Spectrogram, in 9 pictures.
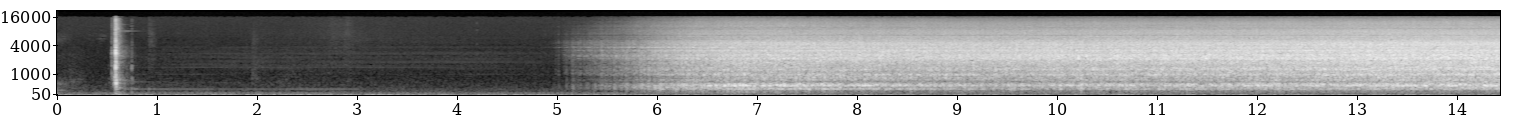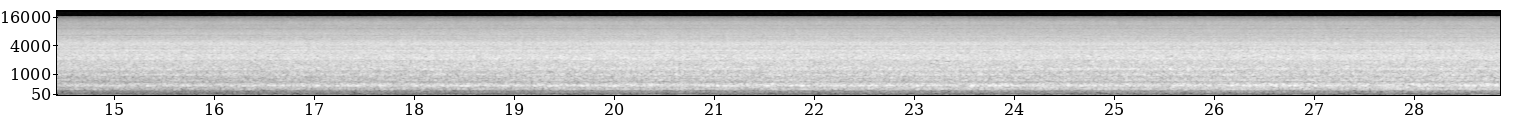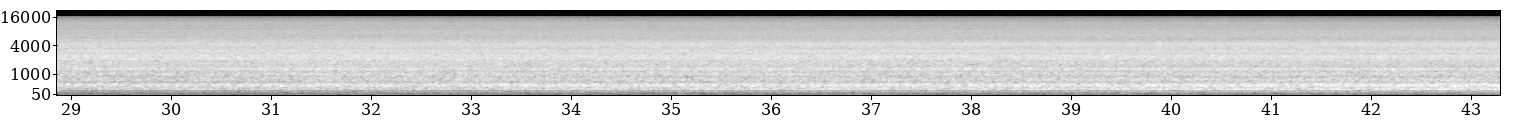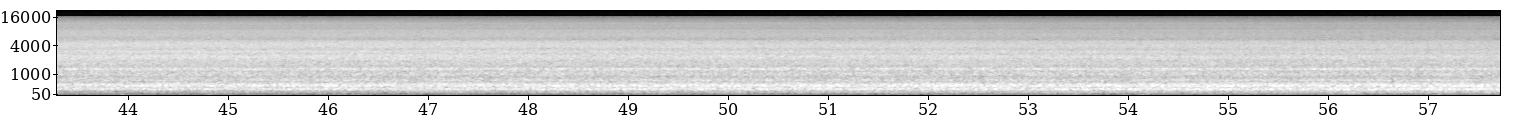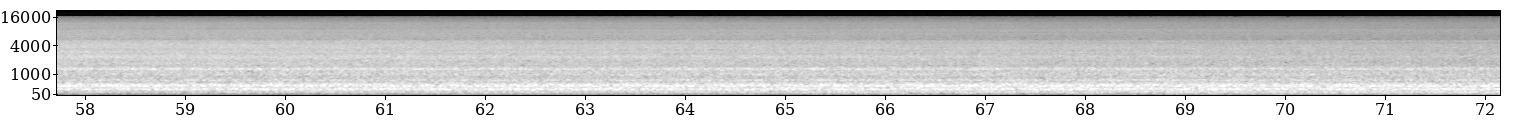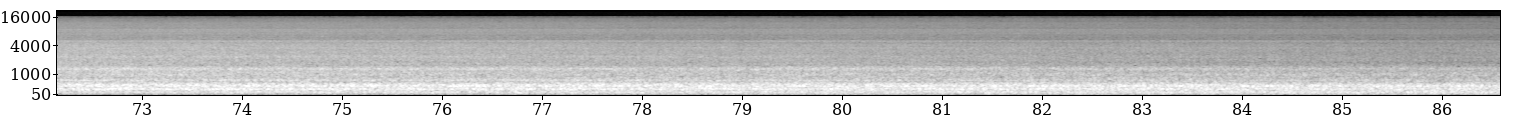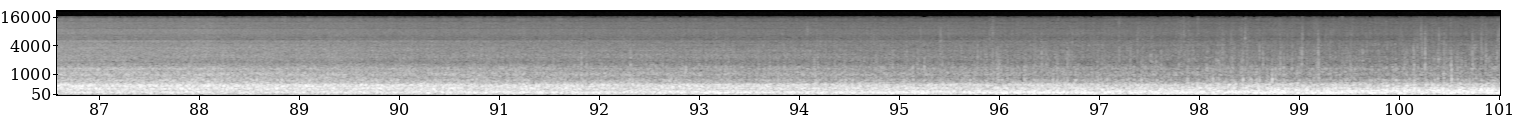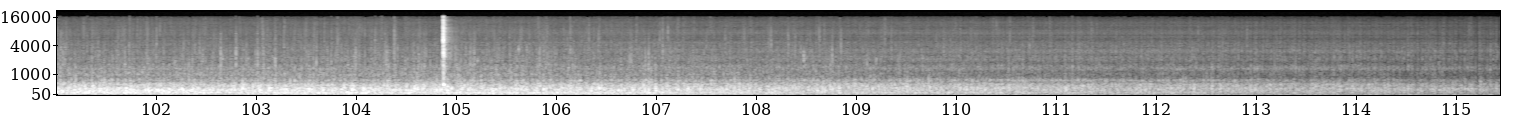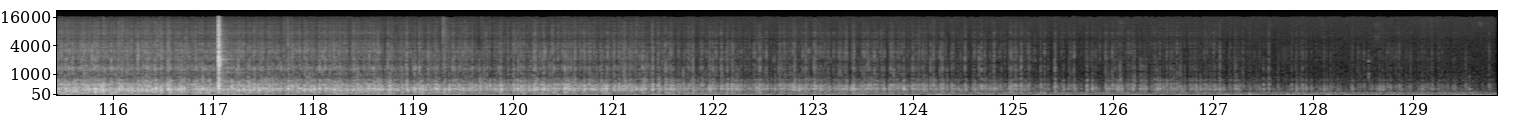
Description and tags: Electric Kettle
This is a recording of my kettle as It Boils water. The sounds included are the clicks of the kettle as I turn it on and it turns off as the water is boiled. Initially during the boil mainly the kettle can be heard, as the boil progresses the water boiling becomes audible.
Recorded using the XYH-6 Microphone on my ZOOM H6 aimed at the base of my kettle.
Clip Gain was used during post.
